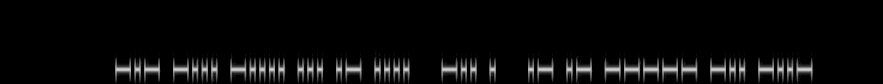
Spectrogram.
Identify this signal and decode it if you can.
Morse code, heard as a keyed tone, about 25 wpm, 700 Hz. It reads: KB6SAH DE AA0DX
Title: USA Callsign DE Callsign 25wpm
